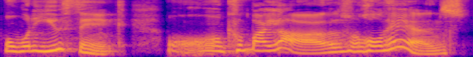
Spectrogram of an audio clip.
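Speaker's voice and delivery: high, slow, syrupy pushover voice; mock a leader who's too nice to lead. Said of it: "You can't just be like".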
